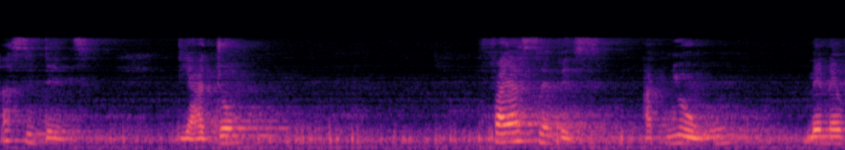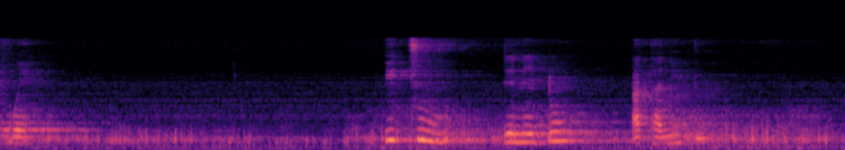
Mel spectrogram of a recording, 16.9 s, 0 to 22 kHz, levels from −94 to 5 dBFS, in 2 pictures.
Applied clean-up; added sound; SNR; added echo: none; none; none; reverberation time 1.7 s.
